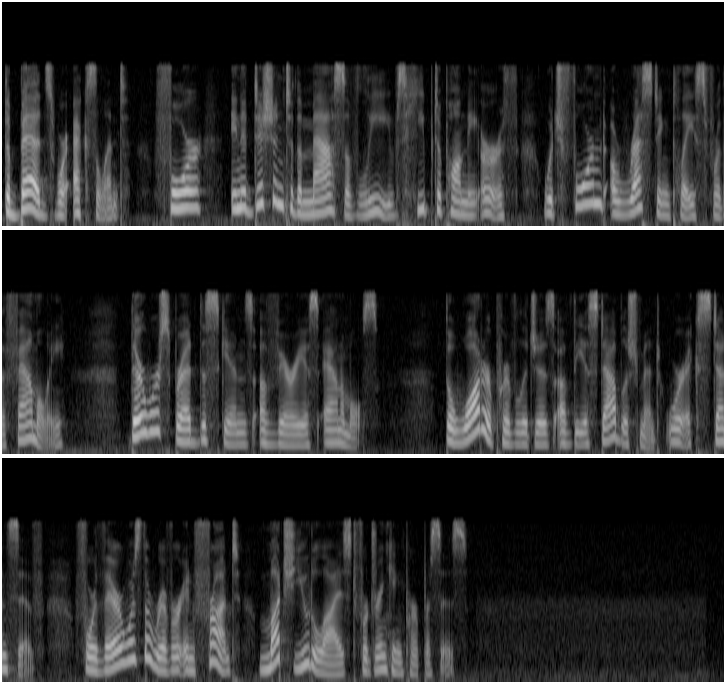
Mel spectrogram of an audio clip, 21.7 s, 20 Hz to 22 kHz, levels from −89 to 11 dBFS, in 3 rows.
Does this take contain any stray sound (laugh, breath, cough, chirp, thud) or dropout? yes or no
no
